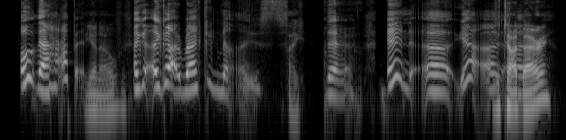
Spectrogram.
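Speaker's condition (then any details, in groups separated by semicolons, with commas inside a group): Cerebral palsy; very mild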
